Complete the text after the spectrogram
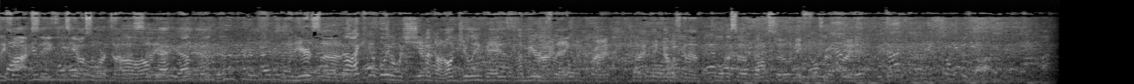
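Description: Men talk with each other close by.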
